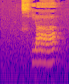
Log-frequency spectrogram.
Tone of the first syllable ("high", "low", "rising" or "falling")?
high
